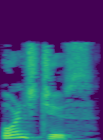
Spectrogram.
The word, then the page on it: orange juice: British English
